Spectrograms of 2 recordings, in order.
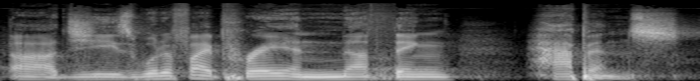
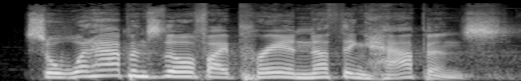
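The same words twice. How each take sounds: First: Mock worried. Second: Raised, louder rhetorical question. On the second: Shown as a demonstration. Pastor challenges the congregation, high and loud. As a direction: pastor asks the room outright, higher and louder. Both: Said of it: "Does anybody ever worry about that?".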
